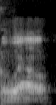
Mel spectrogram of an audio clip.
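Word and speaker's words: Nowell: Is it Noel or Noel? Noel. Yeah, Noel.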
